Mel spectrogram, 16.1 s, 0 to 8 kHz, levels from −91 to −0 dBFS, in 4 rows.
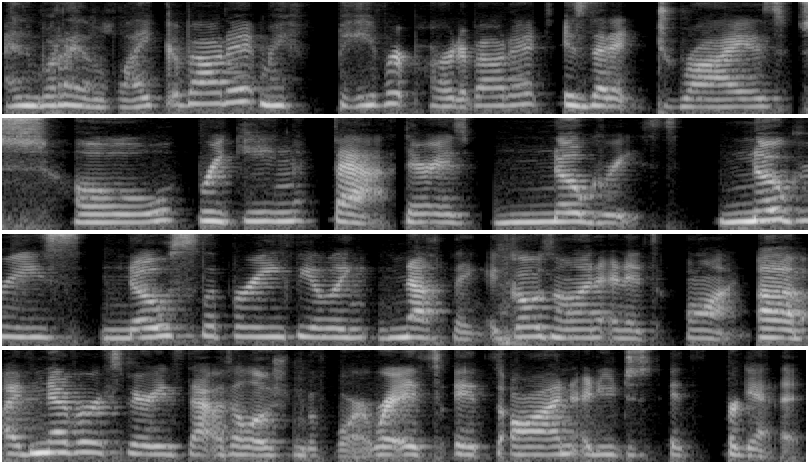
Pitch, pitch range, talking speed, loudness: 230 Hz, 210-245 Hz, 195 wpm, -26 LUFS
